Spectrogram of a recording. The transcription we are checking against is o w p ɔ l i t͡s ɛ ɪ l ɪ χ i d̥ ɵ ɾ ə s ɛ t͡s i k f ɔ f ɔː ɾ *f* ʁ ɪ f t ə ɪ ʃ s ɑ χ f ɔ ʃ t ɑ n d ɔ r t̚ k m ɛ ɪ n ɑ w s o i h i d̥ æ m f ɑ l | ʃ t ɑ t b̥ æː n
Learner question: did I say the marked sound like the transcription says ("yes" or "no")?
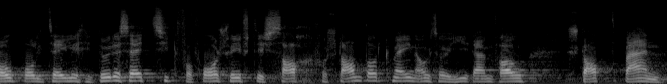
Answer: no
